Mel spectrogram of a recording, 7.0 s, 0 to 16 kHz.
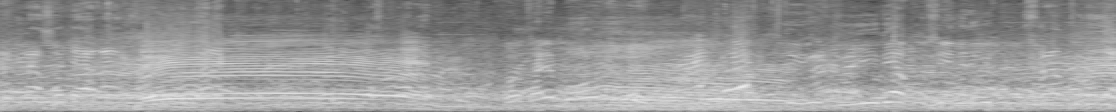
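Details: Young bulls and heifer calves at a livestock market, 17 February, a Madaripur farmer buying; one sustained, slightly falling moo lasting over a second, followed by shorter bellows mixed into crowd chatter and men talking.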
